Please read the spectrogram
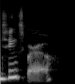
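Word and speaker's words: Tyngsborough: Tingsboro. – That one's tough. I wouldn't get that one, I don't think. – Pronounce the Y like an I.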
